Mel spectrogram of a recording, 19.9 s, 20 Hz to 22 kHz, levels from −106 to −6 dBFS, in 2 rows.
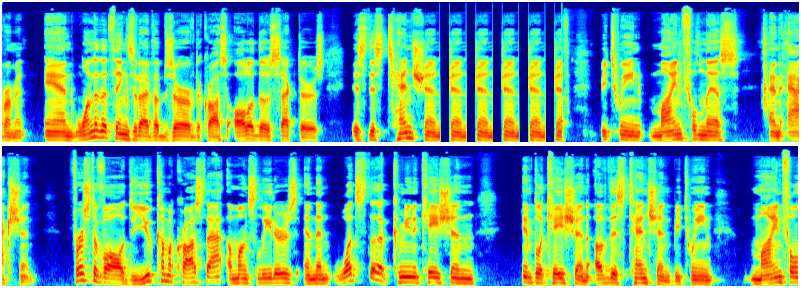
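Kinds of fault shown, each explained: Stutter with silent gaps: from 5.47 to 6.99 s a 206 ms speech fragment repeats four times, each followed by 123 ms of flat digital silence. This is likely a stalled stream replaying its last buffer before "between mindfulness and action". On a waveform it shows as identical blocks every 329 ms, with blank columns between them on the spectrogram.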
